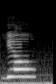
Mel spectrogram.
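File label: "you" neutral tone, Mandarin Chinese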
